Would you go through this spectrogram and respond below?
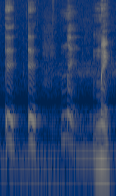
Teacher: So you need to kind of like move the E back, and you get U. As long as your tongue is still bunched up, it will be.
